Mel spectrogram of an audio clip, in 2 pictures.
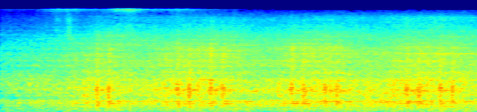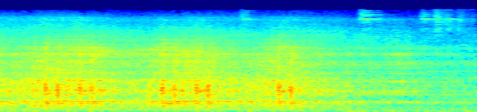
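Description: Passing train, its wheels clickety-clacking over rail joints in groups of clicks about once a second; the sound swells in the first couple of seconds and fades away near the end.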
